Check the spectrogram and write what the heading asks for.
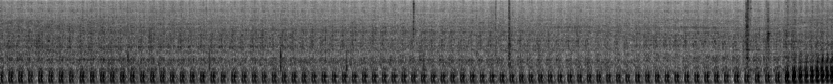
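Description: Kawasaki Ninja sport motorcycle engine idling with a steady, fast, even pulse. Near the end it gets louder and its pitch rises as the revs pick up.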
